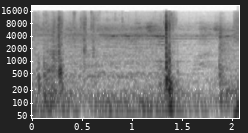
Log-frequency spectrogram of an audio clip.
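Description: Low rustling as a car seat cushion is handled, with one sharp click about one and a half seconds in.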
